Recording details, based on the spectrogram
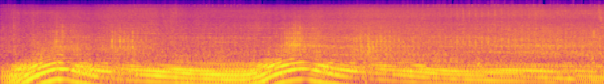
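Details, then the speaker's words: Stanced Chevy Cobalt after oil pan work, revved twice: a loose tinny rattle on each rev peak that fades at idle; it is absent in normal driving; owner suspects a bracket by the timing chain hitting. "so the car makes the noise when you rev it but when you're driving it like normally it doesn't make no [ __ ] noise"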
